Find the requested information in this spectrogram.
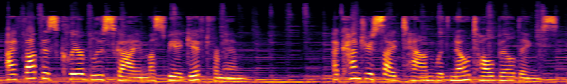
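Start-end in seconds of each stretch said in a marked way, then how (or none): none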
